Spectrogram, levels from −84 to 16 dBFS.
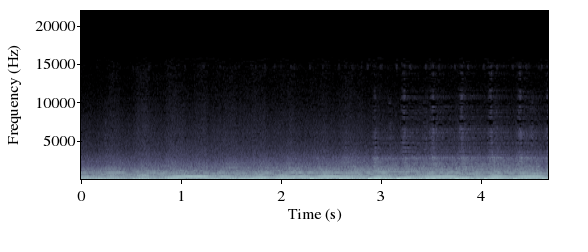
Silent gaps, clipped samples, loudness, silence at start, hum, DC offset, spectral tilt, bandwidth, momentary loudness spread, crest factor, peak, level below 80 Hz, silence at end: none; under 0.1%; -16 LUFS; 0 s; none; under 0.1%; -9 dB/octave; 7 kHz; 4 LU; 12 dB; -4 dBFS; -22 dBFS; 0 s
